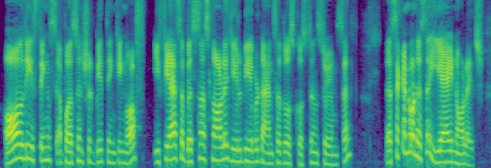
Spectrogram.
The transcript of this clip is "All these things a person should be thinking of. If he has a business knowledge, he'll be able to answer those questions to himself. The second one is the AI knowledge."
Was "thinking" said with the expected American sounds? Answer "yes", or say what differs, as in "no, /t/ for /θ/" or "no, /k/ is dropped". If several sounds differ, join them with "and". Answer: no, /t/ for /θ/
